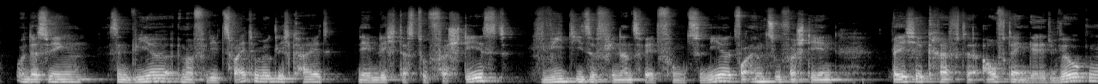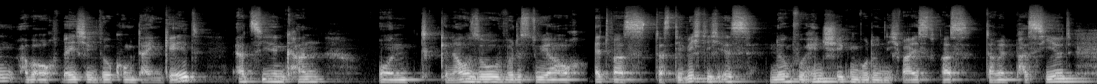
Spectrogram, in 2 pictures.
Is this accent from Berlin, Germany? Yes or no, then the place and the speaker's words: yes; Berlin, Germany; Ich bin neunzehnhundertneunundachtzig in Berlin geboren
